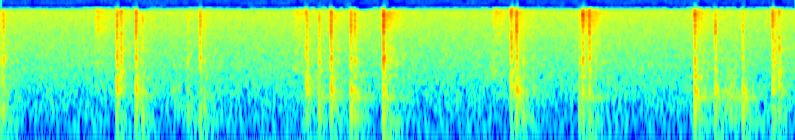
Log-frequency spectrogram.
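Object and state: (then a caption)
Wooden table. Fingernails tap on a wooden table at varying speeds, producing about a dozen short, dry clicks in irregular clusters. Each tap dies away almost instantly against a faint, quiet background hiss.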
